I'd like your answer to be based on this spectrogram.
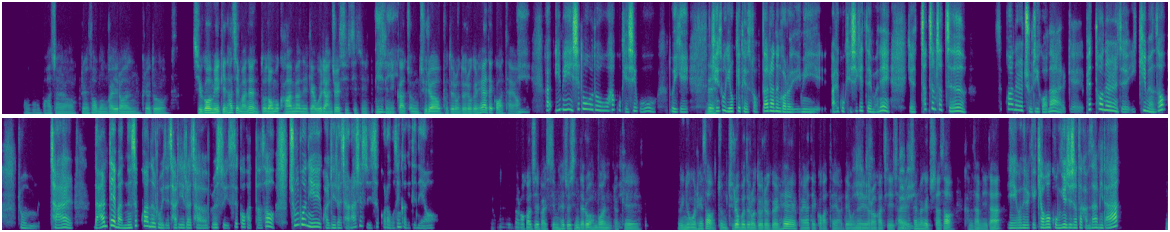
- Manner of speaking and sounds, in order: unintelligible speech; other background noise
- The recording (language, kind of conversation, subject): Korean, advice, 스마트폰과 미디어 사용을 조절하지 못해 시간을 낭비했던 상황을 설명해 주실 수 있나요?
